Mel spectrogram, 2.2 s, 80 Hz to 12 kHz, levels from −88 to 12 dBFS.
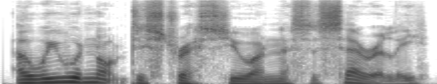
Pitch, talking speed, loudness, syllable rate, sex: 115 Hz, 190 wpm, -17 LUFS, 6.5 syllables/s, male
